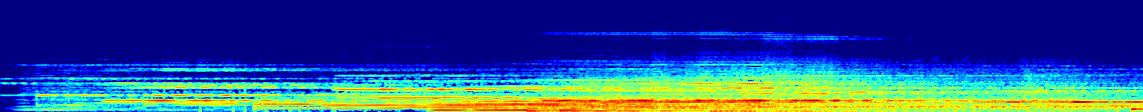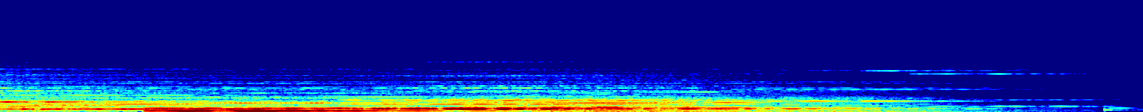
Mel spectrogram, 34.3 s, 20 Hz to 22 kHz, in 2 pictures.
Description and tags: slow atmosphere 3
A tense atmosphere of synth, organ, and bell like sounds. Part of my Atmospheres and Soundscapes pack which consists of sounds, often cinematic in feel, designed for use in music projects or as backgrounds intros and soundscapes for film and games.
organ, atmosphere, cinematic, dark, bell, eerie, sci-fi, discordant, electro, background, strange, music, tension, synth, intro, processed, ambience, electronic, brooding, soundscape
